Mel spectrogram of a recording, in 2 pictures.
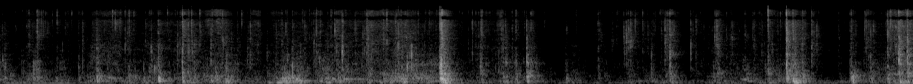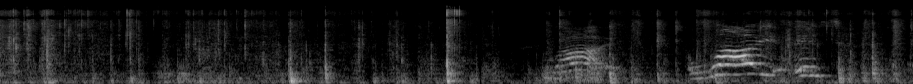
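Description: Cardboard box being handled: scattered rustles, taps and sharp clicks as hands work on its surface. Near the end a young child's voice sounds twice, the loudest part.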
